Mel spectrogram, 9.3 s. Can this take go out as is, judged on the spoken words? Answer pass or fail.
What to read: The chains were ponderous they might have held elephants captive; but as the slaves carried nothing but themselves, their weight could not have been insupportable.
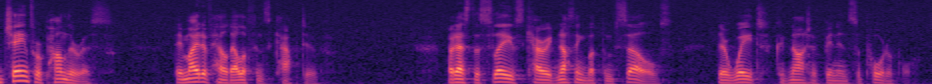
pass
